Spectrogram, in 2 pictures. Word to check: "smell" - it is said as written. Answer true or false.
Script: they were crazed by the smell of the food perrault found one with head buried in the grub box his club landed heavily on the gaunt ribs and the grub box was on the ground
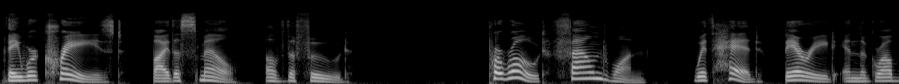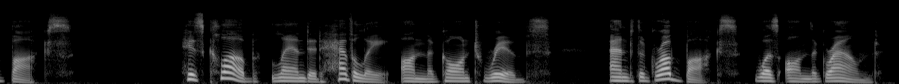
true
